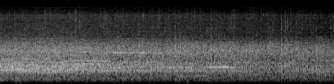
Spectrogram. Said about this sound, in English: Somebody give the Lord a mighty hand clap of praise.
